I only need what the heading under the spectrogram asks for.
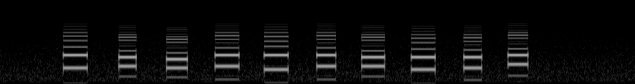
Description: DTMF, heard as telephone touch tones, dialled by hand, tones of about 210 ms. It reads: 684939825#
